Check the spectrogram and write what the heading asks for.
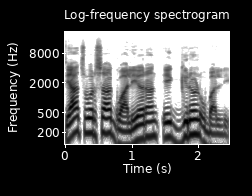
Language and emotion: Goan Konkani, neutral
